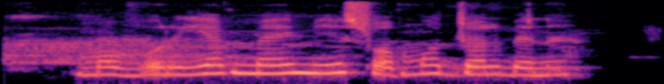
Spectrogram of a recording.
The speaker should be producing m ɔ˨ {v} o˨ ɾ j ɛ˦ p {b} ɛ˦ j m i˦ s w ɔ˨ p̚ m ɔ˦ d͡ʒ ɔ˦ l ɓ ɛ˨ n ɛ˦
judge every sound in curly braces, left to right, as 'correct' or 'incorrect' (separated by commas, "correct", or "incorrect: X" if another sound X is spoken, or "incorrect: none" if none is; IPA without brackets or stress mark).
correct, incorrect: m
